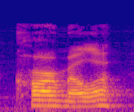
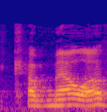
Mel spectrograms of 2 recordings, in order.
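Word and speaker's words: Kamala: number 27 Camela Harris I always put an R there because so sometimes I pronounce her Carmela Camela there's no are in there Camilla Harris has announced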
